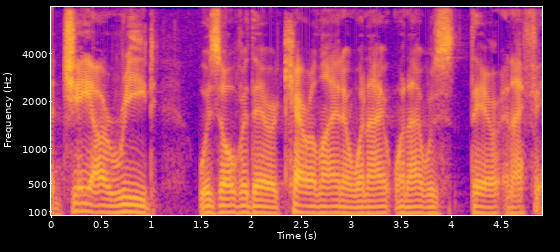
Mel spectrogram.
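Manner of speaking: ordinary talk, nothing marked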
